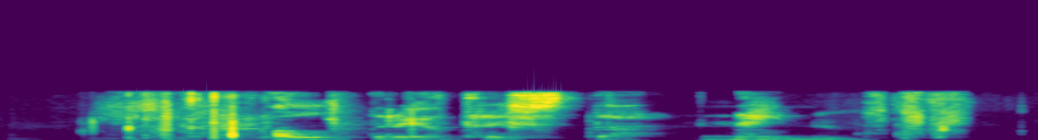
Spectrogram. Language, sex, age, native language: Icelandic, female, 7, Icelandic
